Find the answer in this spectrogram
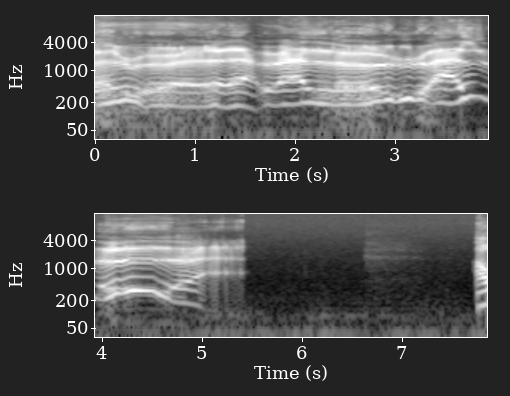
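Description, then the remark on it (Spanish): A person imitates a tiger with a loud, rough growl that rises and falls for about five seconds, then stops abruptly into silence. “este rostro monstruoso es ahora el rostro de un tigre. Suena como un tigre, se parece a un tigre, entonces es un tigre.”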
